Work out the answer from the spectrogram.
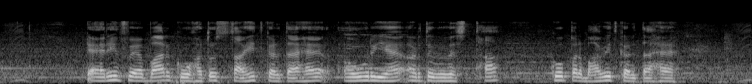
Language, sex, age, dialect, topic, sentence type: Hindi, male, 36-40, Hindustani Malvi Khadi Boli, banking, statement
